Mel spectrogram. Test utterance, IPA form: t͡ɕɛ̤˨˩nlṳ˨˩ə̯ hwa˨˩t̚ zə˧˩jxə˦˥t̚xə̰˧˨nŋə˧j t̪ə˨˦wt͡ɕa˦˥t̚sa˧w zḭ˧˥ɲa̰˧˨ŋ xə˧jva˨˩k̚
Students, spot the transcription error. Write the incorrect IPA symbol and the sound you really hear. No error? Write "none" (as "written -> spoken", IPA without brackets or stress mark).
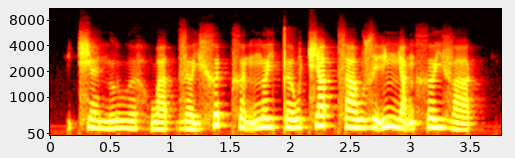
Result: none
